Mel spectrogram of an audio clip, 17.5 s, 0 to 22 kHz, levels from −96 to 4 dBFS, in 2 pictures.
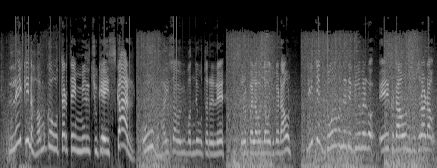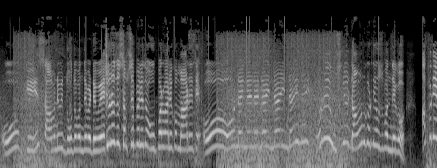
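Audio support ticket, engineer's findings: Receiver not locked to sender's word clock, drifting roughly 400 ppm. Single samples slip, giving word clock ticks about every 0.07 s from 0.13 to 17.45 s.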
